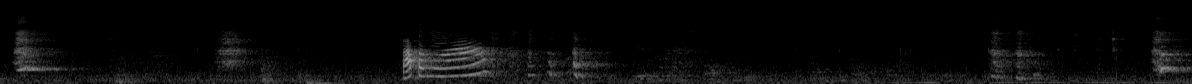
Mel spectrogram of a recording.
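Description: An Eclectus parrot repeats a short mimicked Chinese phrase, 'boss lady', in a few raspy, voice-like bursts, with quiet indoor room noise between them.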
